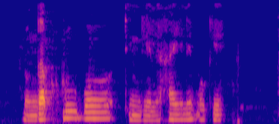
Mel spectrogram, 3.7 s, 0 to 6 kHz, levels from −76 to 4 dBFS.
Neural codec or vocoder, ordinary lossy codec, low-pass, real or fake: none; Opus, 64 kbps; 5.4 kHz; real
